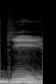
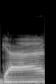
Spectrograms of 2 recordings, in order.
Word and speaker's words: Guy: Gee is how they say it. Oh, is that the... I like Guy. There's no one on Earth that pronounces their name Guy something? I think people, Americans, pronounce it Guy until they reach a certain age and they realize it should be Gee.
